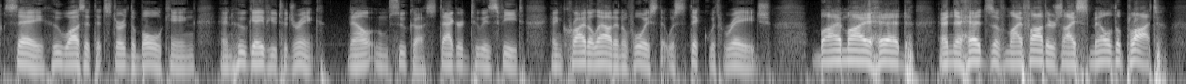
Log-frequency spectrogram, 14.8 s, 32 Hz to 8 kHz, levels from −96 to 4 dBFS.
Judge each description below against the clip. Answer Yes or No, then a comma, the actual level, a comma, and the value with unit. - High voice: No, low, 120 Hz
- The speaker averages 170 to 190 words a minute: Yes, average, 180 wpm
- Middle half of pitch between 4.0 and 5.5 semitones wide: No, average, 3.3 semitones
